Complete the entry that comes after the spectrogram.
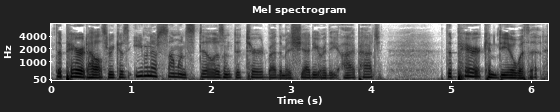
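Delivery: ordinary talk, nothing marked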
